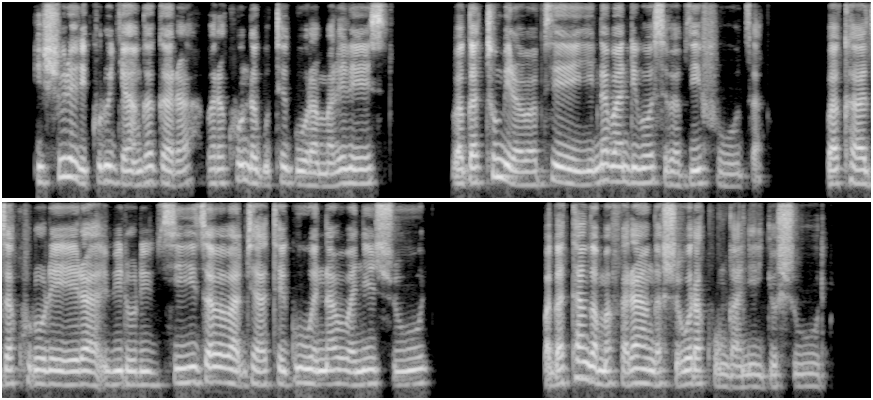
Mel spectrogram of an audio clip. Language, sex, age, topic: Rundi, female, 25-35, education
